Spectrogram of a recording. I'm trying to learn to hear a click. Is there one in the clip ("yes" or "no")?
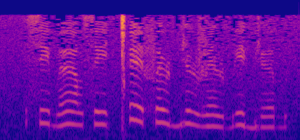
yes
